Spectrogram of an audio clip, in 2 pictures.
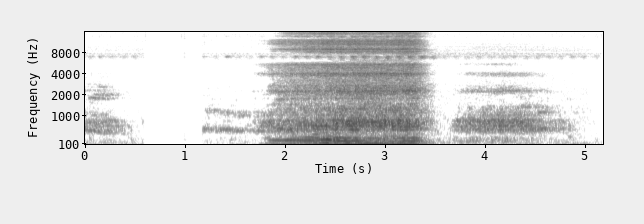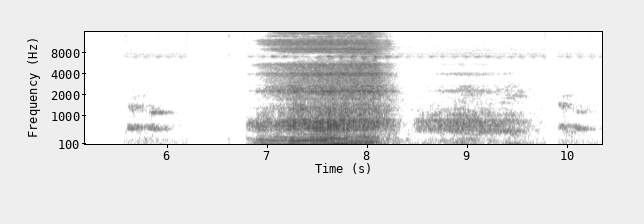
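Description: Loud, rough snores on the in-breath, each followed by a softer out-breath, about 12 breaths a minute.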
